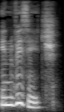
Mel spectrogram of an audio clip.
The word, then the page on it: envisage: British English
